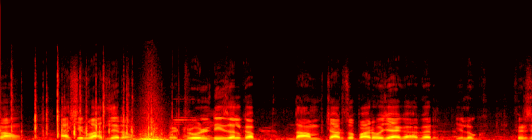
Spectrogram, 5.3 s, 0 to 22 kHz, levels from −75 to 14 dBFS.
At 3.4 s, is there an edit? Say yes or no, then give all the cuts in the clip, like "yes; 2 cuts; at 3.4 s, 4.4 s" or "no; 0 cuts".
no; 1 cut; at 1.5 s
